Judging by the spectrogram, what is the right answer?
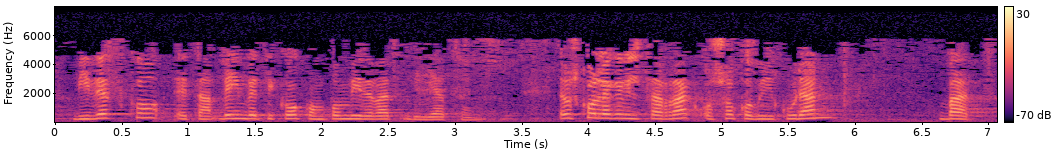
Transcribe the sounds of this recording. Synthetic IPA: bið̞e̞sko̞e̞t̪aβe̞jmbe̞t̪iko̞ko̞mpo̞mbið̞e̞βat̪biʎat͡se̞n | e̞wsko̞le̞ɣ̞e̞βilt͡sarako̞so̞ko̞βilkuɾam | bat̪

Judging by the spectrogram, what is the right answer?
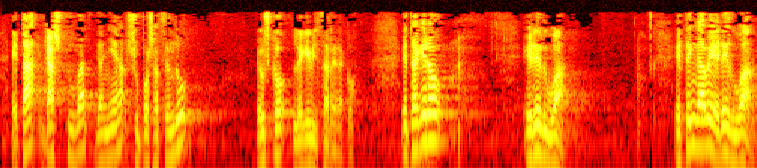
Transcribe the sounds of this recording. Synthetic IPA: e̞t̪aɣast̪uβat̪ɡaɲe̞asupo̞sat͡se̞nd̪u | e̞wsko̞le̞ɣ̞e̞βilt͡sare̞ɾako̞̰ | e̞t̪aɣ̞e̞ɾo̞ | e̞ɾe̞ð̞ua̰ | e̞t̪e̞ŋɡaβ̞e̞ːɾe̞ðua̰

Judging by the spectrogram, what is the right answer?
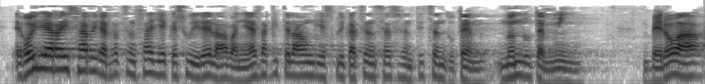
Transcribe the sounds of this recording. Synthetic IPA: e̞ɣ̞o̞jliaraisariɣ̞e̞ɾt̪at͡se̞nsaje̞ke̞suðiɾe̞laβaɲae̞zd̪akit̪e̞lao̞ŋɡie̞splikat͡se̞nse̞ɾse̞nt̪it͡se̞nd̪ut̪e̞nːo̞nd̪ut̪e̞mːiɲ | be̞ɾo̞a

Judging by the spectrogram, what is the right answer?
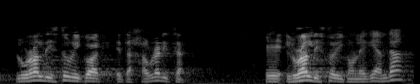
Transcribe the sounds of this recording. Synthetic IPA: lurald̪eist̪o̞ɾiko̞ake̞t̪aʝawlaɾit͡sak | lurald̪eist̪o̞ɾiko̞le̞ɣ̞e̞and̪a

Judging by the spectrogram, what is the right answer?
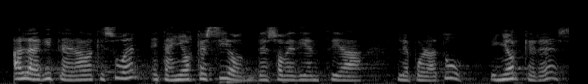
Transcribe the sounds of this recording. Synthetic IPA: alae̞ɣ̞it̪e̞ae̞ɾaβ̞akisue̞ne̞t̪aiɲo̞ɾke̞sio̞nd̪e̞so̞β̞e̞ð̞ie̞nt͡sia | le̞poɾat̪u | iɲo̞ɾke̞ɾe̞s

